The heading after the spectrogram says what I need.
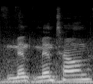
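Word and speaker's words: Mentone: up there did did I say it right mennone yep yeah what what's the highway that comes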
